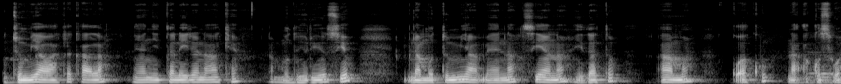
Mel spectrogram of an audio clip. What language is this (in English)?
Kikuyu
